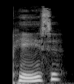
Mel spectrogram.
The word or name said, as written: PACENDE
